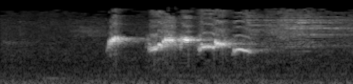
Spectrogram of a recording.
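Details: A female red-whiskered bulbul sings one quick phrase, a trapping lure: a sharp opening note followed by a run of rolling, descending warbled notes lasting under a second.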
